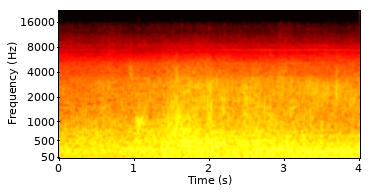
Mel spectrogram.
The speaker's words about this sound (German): Ein verchromter Helikopter schwebt vom stahlblauen Himmel herab. Über dem Sprungturm bleibt er in der Luft stehen.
